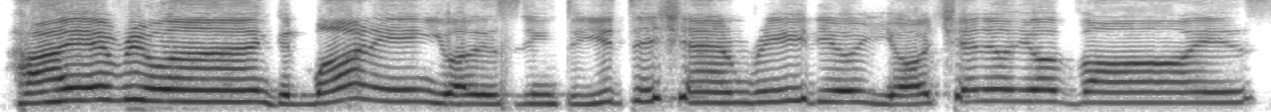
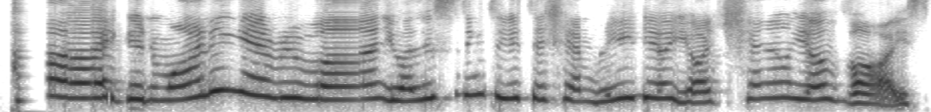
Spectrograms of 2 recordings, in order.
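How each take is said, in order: First: It is said in a full, projected outer voice. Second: It is said in a thin, soft inner voice.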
